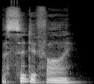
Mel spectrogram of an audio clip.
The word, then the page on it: acidify: British English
